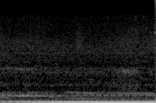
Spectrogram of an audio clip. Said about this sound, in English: What the hell is that? Somebody's door? Is that a spaceship coming through? Dude, that car has a fucking... It's a Hemi. It sounds like a spaceship coming down.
